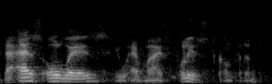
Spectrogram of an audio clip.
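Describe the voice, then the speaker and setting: An actor playing a senior police director in a radio drama, courteous but anxious, with clipped, hesitant authority and a British accent. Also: male voice, mid-range voice, expressive, moderate pace, close to an everyday voice. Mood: concerned, courteous. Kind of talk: BBC radio drama acting.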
